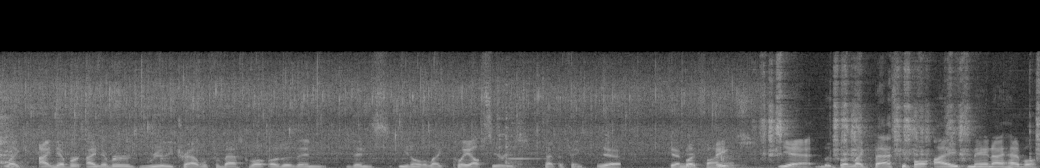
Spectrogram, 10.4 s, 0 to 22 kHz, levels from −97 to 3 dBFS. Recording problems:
household noises; loud; throughout; 3 dB below the speech

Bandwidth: 15 kHz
